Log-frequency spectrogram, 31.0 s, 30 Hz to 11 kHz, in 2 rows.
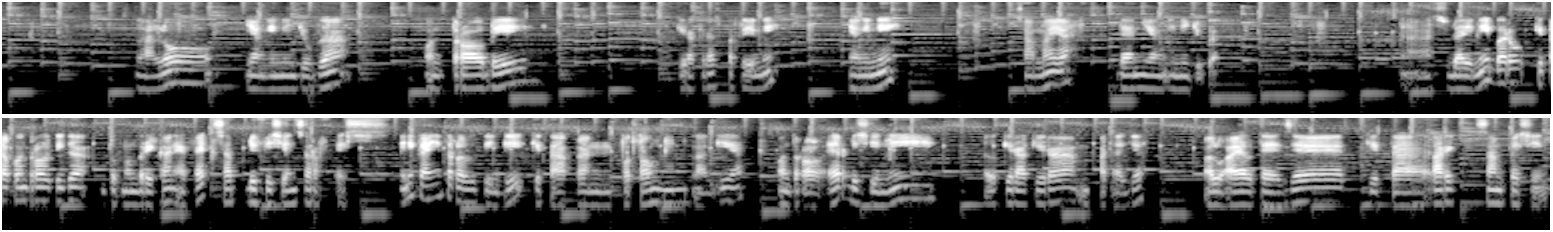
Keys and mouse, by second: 1.3 Tab, 1.6-1.9 middle drag, 2.6 Tab, 2.7 shift+middle click, 3.9 click, 4.7 ctrl+b, 7.4 alt+shift+middle click, 8.3 click, 9.3 ctrl+b, 11.7 click, 11.9 drag, 12.8 ctrl+b, 14.0 Tab, 14.2 alt+shift+middle click, 15.8 ctrl+3, 16.6 click, 16.9-17.3 alt+shift+middle drag, 21.7 shift+middle click, 22.2 Tab, 24.0 ctrl+r, 24.2 ctrl+r, 27.5 alt+z, 29.1-30.5 drag.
